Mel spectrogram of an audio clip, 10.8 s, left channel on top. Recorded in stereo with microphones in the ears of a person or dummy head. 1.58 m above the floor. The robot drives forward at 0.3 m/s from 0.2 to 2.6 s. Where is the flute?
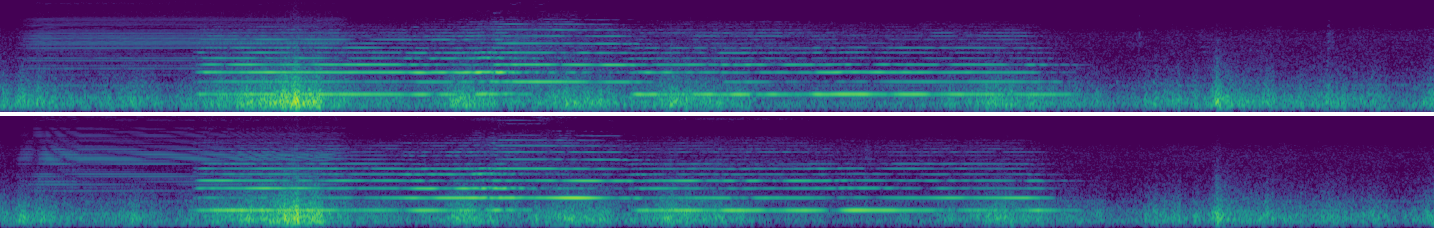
75° right (ahead or behind), 1.9 m; by 7.9 s 65° right (ahead or behind), 2 m.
